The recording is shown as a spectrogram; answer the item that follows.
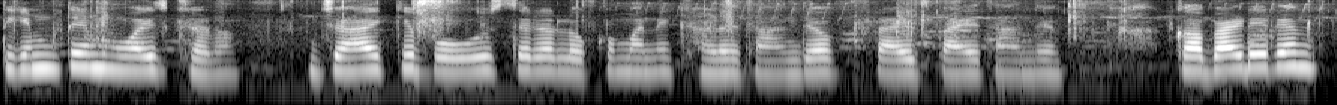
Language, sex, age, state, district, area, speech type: Odia, female, 18-30, Odisha, Rayagada, rural, spontaneous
